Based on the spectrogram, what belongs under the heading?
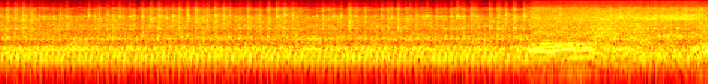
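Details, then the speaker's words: Two-stroke engine at wide-open throttle after adjusting a non-adjustable carb, set so it screams then a little richer. Loud, high-revving buzz with slight four-stroking, a faint burbling break-up, meaning the mixture is slightly rich as intended. "there's something called for cycling it where kind of sounds like you it's breaking up and it's doing that pretty good"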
